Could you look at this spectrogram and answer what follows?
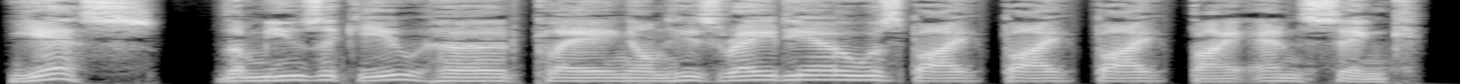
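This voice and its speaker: A man's voice: mid-range voice, measured pace. A man hosting a talk show, delivering scripted segments and announcements to viewers. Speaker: show host.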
